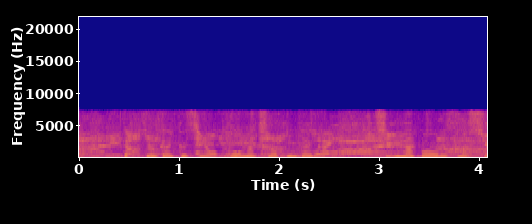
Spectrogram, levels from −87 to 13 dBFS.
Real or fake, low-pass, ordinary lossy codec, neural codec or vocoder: fake; 7.2 kHz; none; codec, 16 kHz in and 24 kHz out, 2.2 kbps, FireRedTTS-2 codec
